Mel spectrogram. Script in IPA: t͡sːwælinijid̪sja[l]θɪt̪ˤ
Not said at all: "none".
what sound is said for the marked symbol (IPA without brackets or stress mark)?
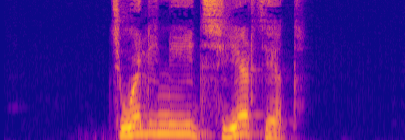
ɾ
